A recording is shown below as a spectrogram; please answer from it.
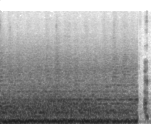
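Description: Loud, low rumbling drone from a commercial's soundtrack, dense and steady, cutting off suddenly at the end.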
